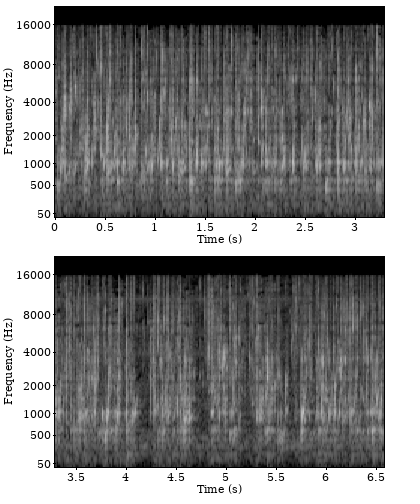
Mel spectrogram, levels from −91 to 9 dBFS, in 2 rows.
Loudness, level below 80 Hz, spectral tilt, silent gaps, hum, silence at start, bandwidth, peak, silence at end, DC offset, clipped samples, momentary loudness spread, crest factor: -24 LUFS; -72 dBFS; 1.5 dB/octave; none; none; 0 s; 16.5 kHz; -2 dBFS; 0 s; under 0.1%; under 0.1%; 4 LU; 22 dB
